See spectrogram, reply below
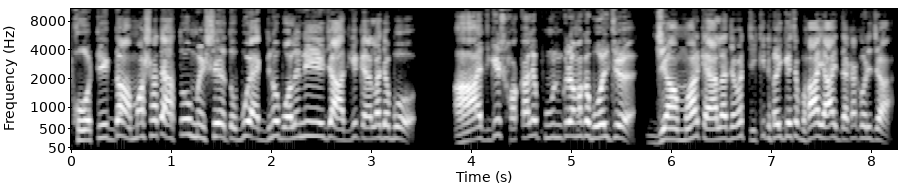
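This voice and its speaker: A woman's voice: sits high, quick pace, fairly bright tone, no room sound, studio quality. A woman voicing a brazen, sly village man carrying on a secret affair in a comic cartoon, talking in a cheeky, colloquial way. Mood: sly, eager.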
